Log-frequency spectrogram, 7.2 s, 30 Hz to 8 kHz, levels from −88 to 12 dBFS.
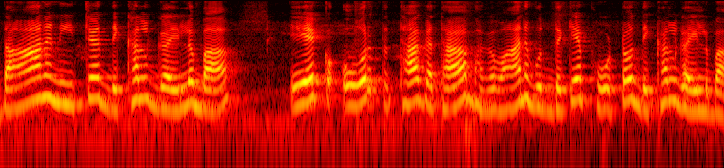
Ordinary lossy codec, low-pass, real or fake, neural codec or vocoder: none; none; real; none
